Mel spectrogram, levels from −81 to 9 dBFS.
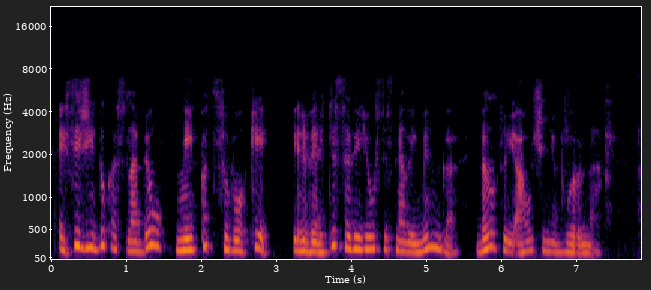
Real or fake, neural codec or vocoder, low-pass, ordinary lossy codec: fake; codec, 16 kHz, 4 kbps, FunCodec, trained on LibriTTS, 50 frames a second; 7.2 kHz; Opus, 32 kbps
